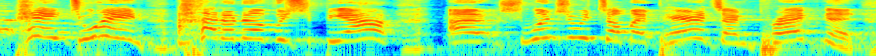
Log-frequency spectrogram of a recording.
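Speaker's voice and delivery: put-on high, hammy teen voice; mock scared teen girl. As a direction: play a nervous teen in a cheap horror skit. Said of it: "all of a sudden it's like".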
